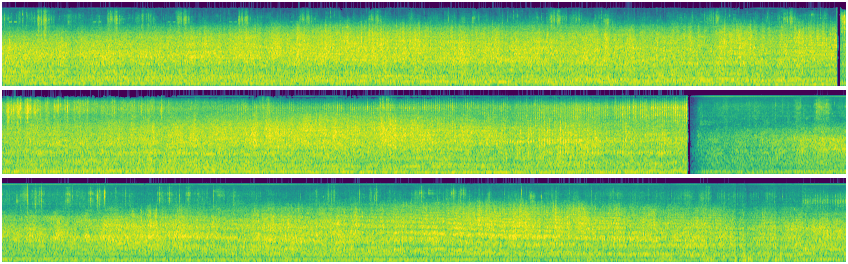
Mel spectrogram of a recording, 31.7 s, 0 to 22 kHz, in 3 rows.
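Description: Several piston-engined F4U Corsair fighters flying over in formation: a loud, continuous drone of radial engines and propellers, its pitch sliding in the last third as they pass. The sound breaks off abruptly twice, about 10 and 19 seconds in, at cuts in the recording.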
